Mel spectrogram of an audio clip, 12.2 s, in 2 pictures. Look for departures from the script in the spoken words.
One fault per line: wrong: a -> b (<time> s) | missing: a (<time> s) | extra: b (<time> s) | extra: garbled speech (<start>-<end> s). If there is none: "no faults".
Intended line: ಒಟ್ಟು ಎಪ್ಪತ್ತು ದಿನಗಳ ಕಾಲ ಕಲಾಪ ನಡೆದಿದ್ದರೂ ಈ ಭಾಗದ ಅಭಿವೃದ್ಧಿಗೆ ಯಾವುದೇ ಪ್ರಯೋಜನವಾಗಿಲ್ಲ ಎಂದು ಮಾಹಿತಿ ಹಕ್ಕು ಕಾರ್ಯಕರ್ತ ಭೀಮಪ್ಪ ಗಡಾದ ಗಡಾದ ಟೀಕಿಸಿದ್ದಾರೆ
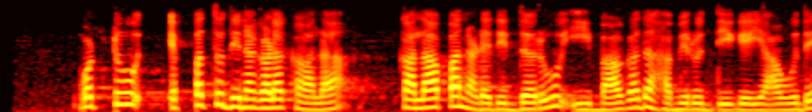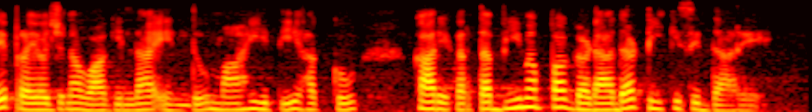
missing: ಗಡಾದ (10.9 s)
